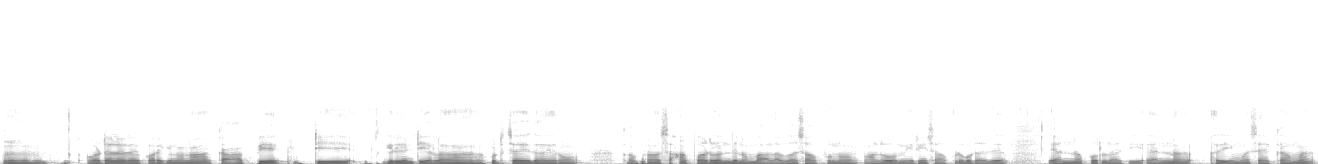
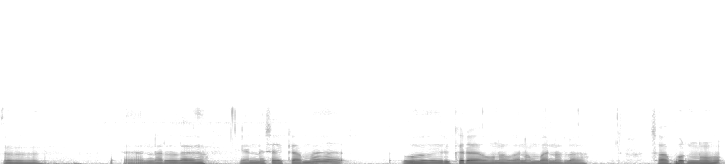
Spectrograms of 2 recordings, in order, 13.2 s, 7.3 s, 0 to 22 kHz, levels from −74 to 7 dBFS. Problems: background sounds at intervals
